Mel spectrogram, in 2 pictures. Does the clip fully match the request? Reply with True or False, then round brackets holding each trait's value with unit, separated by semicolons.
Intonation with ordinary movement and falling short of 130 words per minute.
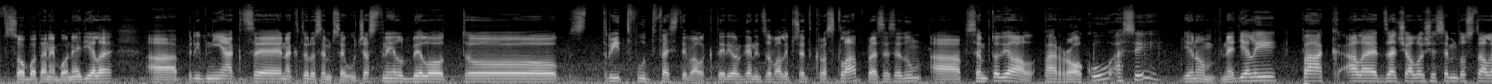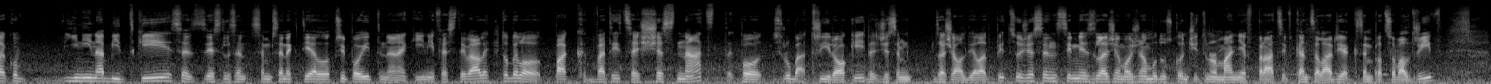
False (3.5 semitones; 170 wpm)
